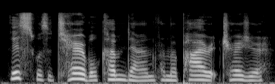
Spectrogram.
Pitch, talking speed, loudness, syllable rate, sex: 205 Hz, 220 wpm, -17 LUFS, 6.5 syllables/s, female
